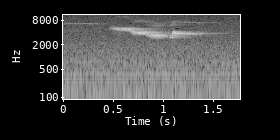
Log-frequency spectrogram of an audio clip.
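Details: Narcissus flycatcher singing: one brief high whistled phrase with a slurred, falling sweep, quiet background.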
